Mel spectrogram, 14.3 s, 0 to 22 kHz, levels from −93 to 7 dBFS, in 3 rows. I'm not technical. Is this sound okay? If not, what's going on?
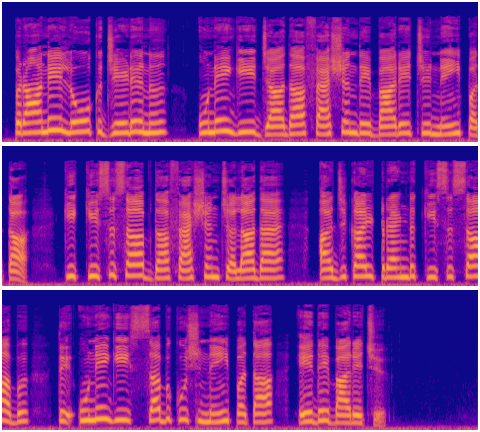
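Yes, nothing stood out as a problem when listening to this recording.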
